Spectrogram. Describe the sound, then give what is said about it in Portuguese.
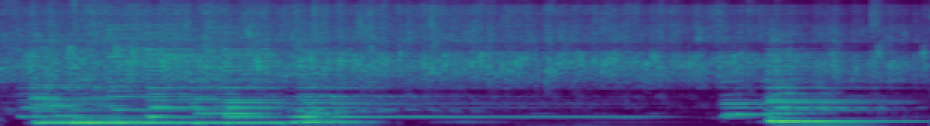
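An audience applauds God steadily for several seconds, a dense, continuous wash of clapping layered over sustained organ or keyboard chords, with no talking. “Você pode aplaudir mais uma vez aquele que é digno?”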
